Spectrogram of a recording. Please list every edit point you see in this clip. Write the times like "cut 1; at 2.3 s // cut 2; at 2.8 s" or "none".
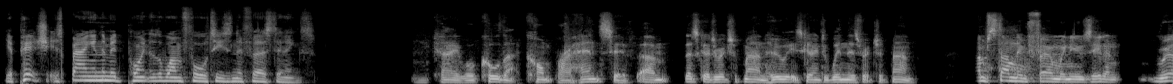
none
